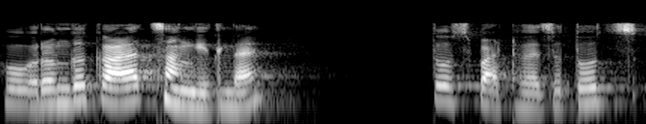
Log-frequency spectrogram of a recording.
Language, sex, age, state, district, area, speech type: Marathi, female, 45-60, Maharashtra, Kolhapur, urban, spontaneous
